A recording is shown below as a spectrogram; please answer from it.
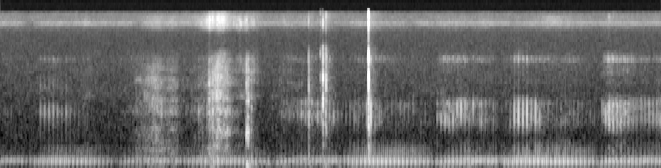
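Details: Maine Coon x Sphynx cat, a kitten playing with its mother, purring in a steady low rumble with soft breathy swells, broken by a few sharp clicks and brief rustles.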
